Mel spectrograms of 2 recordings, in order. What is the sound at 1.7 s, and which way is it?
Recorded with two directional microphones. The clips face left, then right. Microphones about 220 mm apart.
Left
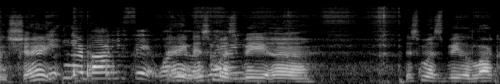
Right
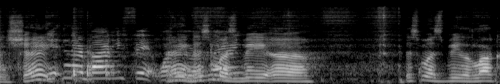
A man's voice, 10° left (ahead or behind).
